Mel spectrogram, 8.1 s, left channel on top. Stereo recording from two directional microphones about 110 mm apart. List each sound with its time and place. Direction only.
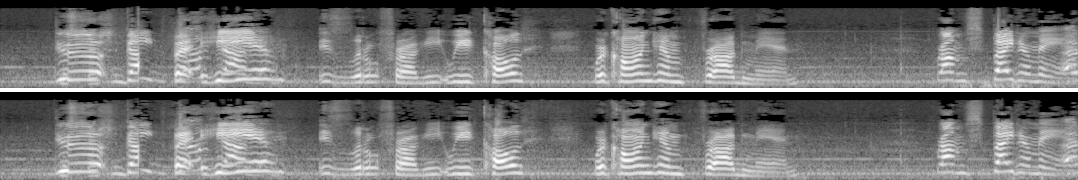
0.4 s a woman's voice: 55° left (ahead or behind)
1.3 s a woman's voice: 20° left (ahead or behind)
7.0 s a woman's voice: 60° left (ahead or behind)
